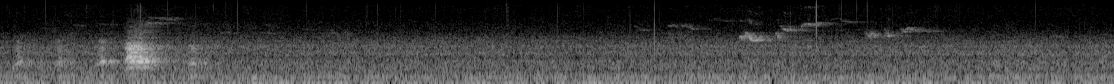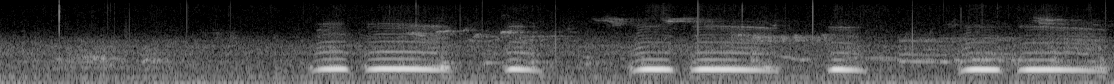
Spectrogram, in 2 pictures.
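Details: Eurasian Collared Dove at chicken runs with a few conifers, singing against clucking hens and a singing robin; a quiet start with a few faint chirps, then clear repeated three-part coos in the second half.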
